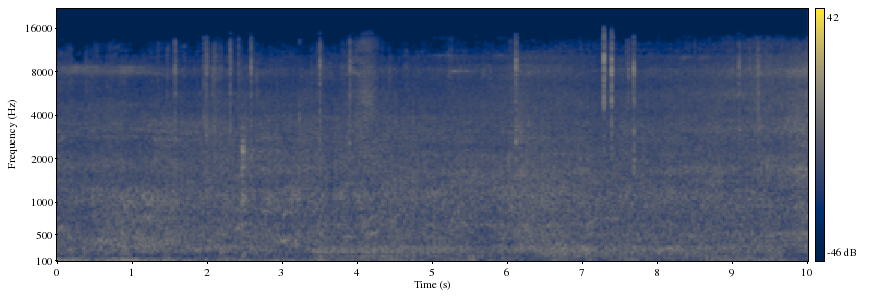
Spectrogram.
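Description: Busy city-street traffic heard from a moving bicycle: buses and cars running close by, giving a steady low rumble of engines and road noise. A low hum fades over the first couple of seconds, and a few light clicks come through.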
